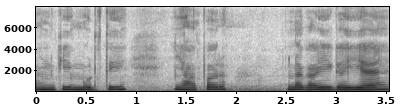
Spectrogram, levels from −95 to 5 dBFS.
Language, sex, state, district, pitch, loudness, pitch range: Hindi, male, Bihar, Vaishali, 200 Hz, -14 LUFS, 190-210 Hz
